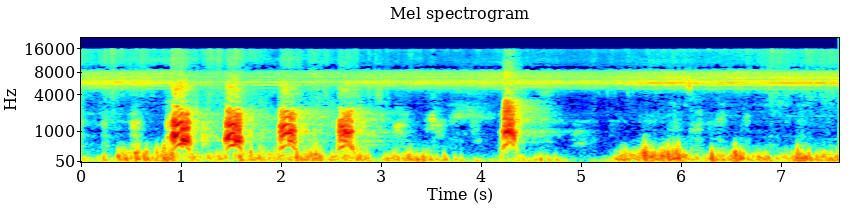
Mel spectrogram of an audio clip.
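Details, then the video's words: Rhodesian Ridgeback attacking cattle in 2022, four quick barks in a row then a single bark after a pause, followed by low rumbling noise and a steady high hiss. "Ridgeback Attacking Cattle | Rhodesian ridgeback dog attacking 2022"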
